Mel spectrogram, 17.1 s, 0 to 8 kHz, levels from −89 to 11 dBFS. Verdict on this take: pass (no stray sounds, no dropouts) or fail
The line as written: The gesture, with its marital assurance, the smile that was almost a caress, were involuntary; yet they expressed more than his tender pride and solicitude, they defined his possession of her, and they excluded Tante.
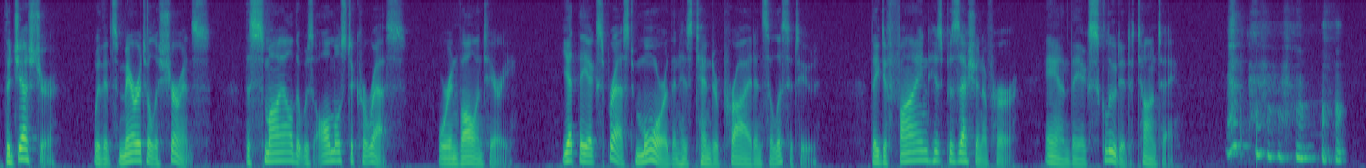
fail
